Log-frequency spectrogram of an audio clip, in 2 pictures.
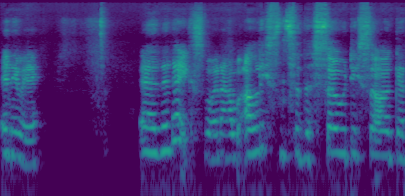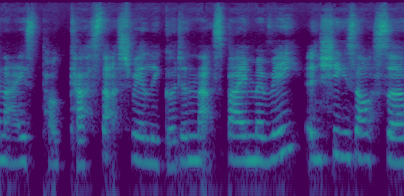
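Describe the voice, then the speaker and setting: A woman speaks at a moderate pace with a Lincolnshire accent. Her pitch is high and her intonation fairly even. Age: 40s. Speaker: sewing vlogger. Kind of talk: casual vlog chat. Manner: chatty, hesitant with many fillers.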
